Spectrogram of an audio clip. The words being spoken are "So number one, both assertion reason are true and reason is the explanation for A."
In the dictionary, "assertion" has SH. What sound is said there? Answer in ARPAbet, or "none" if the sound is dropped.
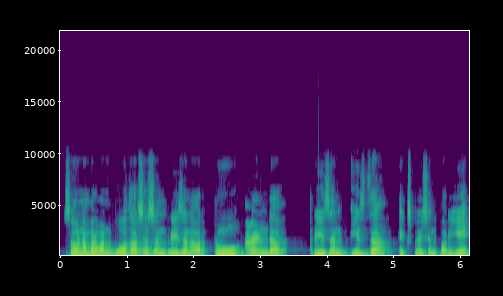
S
